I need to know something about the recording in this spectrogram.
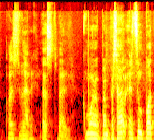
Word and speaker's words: Östberg: En sueco sería Östberg. Östberg.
